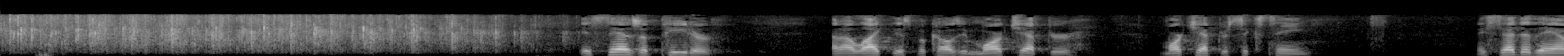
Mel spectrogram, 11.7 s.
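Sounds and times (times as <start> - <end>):
audience clapping: 0.0 - 4.5
speech: 4.4 - 5.4, 6.2 - 9.9, 11.1 - 11.7.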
